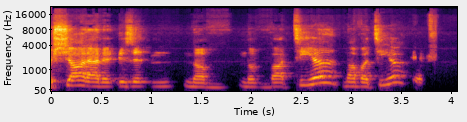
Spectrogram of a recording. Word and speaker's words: Nevatia: Is it Nevatia? Nevatia? It's very close, Nevatia, but you're very Nevatia.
